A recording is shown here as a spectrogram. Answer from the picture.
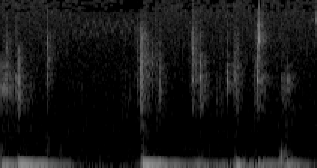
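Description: Typing on a computer keyboard: a quick run of key presses starting about a second in, with a low thud beneath the clicks.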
